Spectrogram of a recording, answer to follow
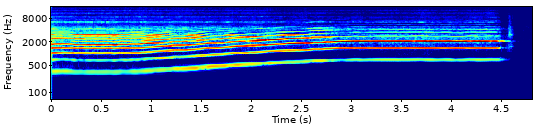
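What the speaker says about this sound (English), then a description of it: "I literally just do sirens on concert Fs. So I start with the middle F and I buzz up." A trumpet player buzzes a lip siren starting on concert middle F, one steady tone gliding smoothly upward and holding near the top before cutting off, close and loud with no talking.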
